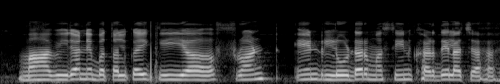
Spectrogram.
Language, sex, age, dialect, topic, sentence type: Magahi, female, 25-30, Western, agriculture, statement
